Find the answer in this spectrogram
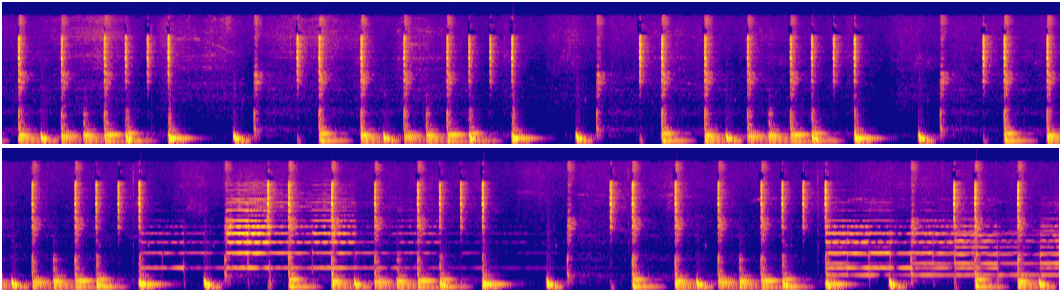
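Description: Electronic backing loop from KORG Gadget on an iPad: a drum-machine beat with a repeating synth bassline. About twelve seconds in, a sustained synth pad chord comes in over it, played from the TC-Data touch controller, and it moves to a different chord near the end.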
